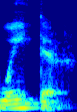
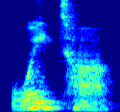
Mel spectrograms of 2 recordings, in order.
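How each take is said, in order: First: It is said with a Spanish-style R sound. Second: It is said with a British English accent. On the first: The speaker calls it wrong. "that is Spanish pronunciation" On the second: The speaker calls it right. "You can stick to British English if you want"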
